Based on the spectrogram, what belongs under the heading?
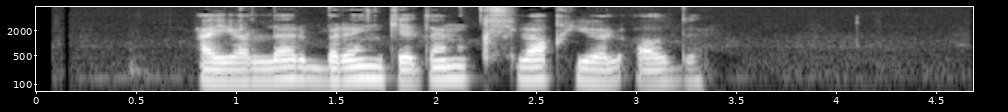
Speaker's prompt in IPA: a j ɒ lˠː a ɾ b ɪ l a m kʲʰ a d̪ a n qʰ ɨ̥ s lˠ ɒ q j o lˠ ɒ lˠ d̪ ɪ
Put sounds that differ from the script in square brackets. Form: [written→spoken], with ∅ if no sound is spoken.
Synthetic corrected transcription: a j ɒ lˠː a ɾ b ɪ [l→ɾ] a [m→ŋ] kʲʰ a d̪ a n qʰ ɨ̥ [s→ʃ] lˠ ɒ q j o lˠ ɒ lˠ d̪ ɪ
